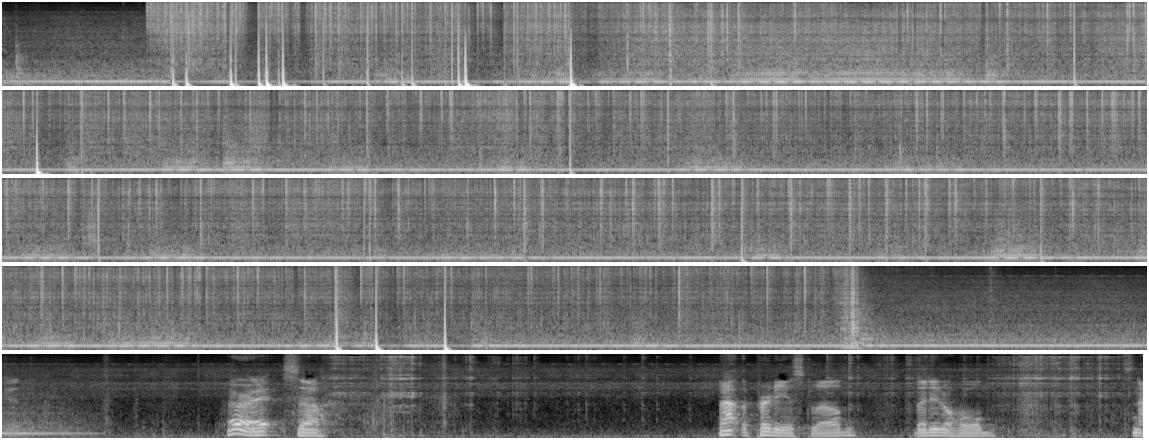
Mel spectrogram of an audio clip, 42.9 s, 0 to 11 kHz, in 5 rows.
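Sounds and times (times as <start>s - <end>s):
steady low hum: 0.0s - 35.1s
welding arc crackling: 1.1s - 34.5s.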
